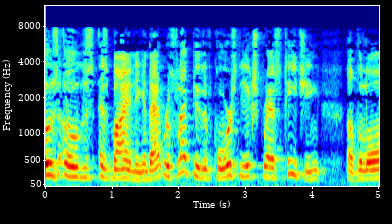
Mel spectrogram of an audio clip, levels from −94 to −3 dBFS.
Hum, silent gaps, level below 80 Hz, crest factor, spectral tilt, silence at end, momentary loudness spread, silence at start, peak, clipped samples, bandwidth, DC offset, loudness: none; none; -64 dBFS; 18 dB; -5 dB/octave; 0 s; 10 LU; 0 s; -2 dBFS; under 0.1%; 8 kHz; under 0.1%; -21 LUFS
